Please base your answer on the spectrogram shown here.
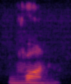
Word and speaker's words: one: Here we have some words start with the letter O, but here the starting sound of this letter is not O, we say one, W sound, which is a consonant sound.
